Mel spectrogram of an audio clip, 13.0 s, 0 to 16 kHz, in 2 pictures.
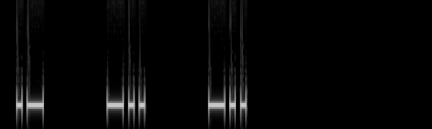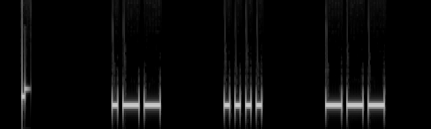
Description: Morse code, heard as a keyed tone, about 15 wpm, spaced as for 7 wpm, 700 Hz. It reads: ADD WHO
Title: 4x Character Spacing - Top 300 Words - 15wpm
